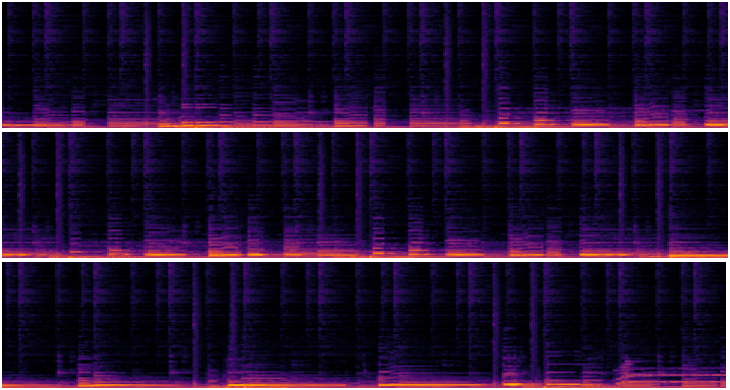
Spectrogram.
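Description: Instrumental break of a blues-tinged song: guitar-led band music over bass with a steady beat, no vocals.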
